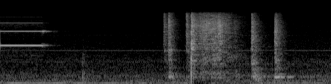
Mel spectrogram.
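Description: A surge generator fires a 6,000-volt discharge into a lighting circuit fitted with a surge suppressor: after a steady tone cuts out, several sharp broadband cracks and crackling bursts follow in quick succession, loud and close.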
